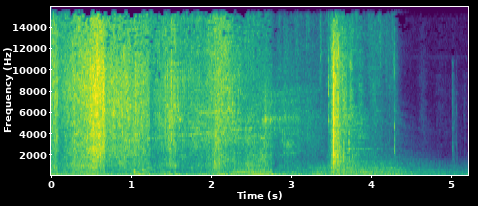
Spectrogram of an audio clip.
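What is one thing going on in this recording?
A deep, rumbling whoosh roars and then fades.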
